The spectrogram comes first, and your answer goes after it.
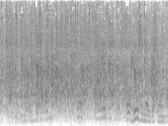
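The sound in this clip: Congregation applause at a morning church gathering welcoming a guest to the stage, a fairly soft, even patter of clapping with a voice speaking over it throughout.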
